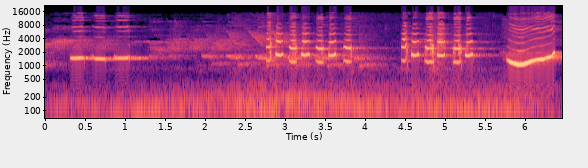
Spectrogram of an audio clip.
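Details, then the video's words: Black-throated laughingthrush song used as a lure: short whistled notes, then two bursts of rapid stuttering chirps, closing with a long rising whistle. "Pancingan Poksay Hongkong Paling Ampuh"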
